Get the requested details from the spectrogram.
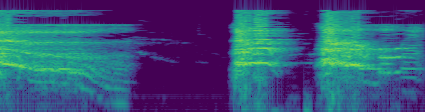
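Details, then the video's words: Siberian Husky puppy Shadow, alone indoors and watched on camera while its owners were at dinner, gives a long howl that gradually falls and fades, then two shorter, rough, yowling howls in quick succession. "husky puppy left home alone freaks out!"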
